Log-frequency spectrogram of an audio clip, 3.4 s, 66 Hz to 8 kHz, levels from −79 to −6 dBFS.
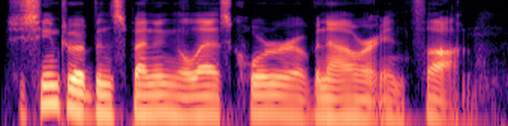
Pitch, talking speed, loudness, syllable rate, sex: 100 Hz, 250 wpm, -17 LUFS, 5.6 syllables/s, male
